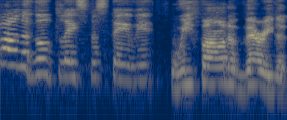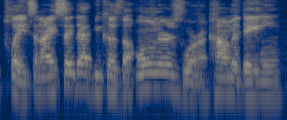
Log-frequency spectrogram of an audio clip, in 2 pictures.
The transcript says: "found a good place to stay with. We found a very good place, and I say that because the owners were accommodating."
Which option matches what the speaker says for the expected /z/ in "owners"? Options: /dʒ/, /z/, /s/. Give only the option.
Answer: /z/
